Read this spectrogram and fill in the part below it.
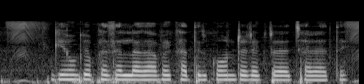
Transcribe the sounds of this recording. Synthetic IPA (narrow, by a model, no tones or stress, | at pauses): ɡeɦõkepʰɐsəlːɐɡaːʋekʰaːt̪iɾkɔːnɖaɾekʈəɾɐt͡ʃʰaɾat̪e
